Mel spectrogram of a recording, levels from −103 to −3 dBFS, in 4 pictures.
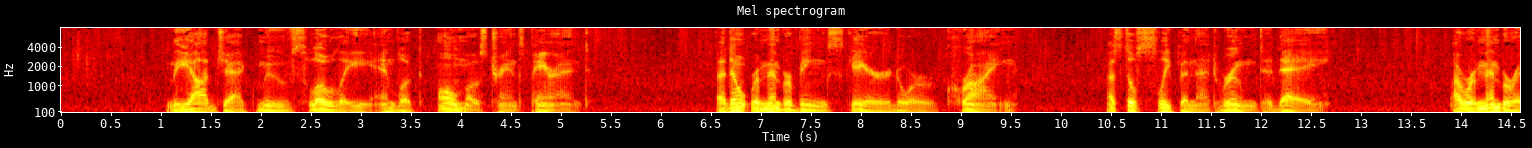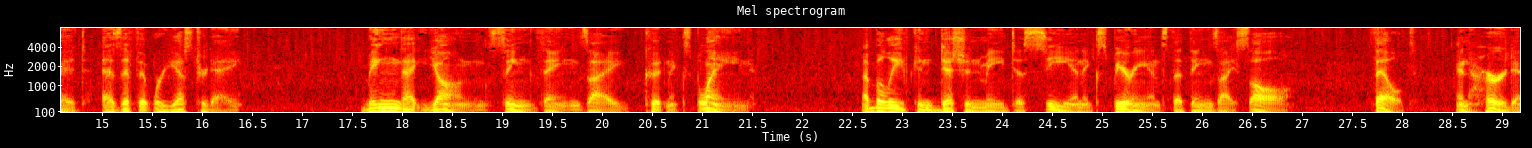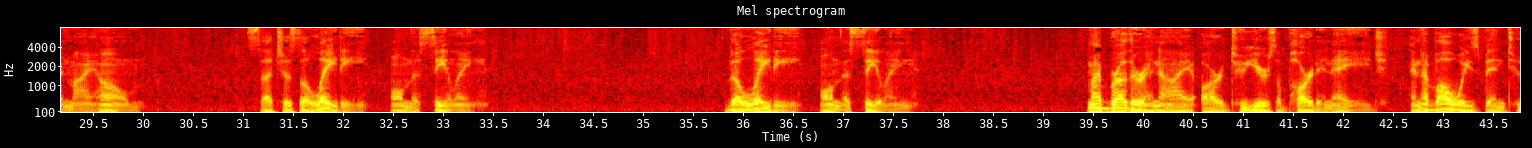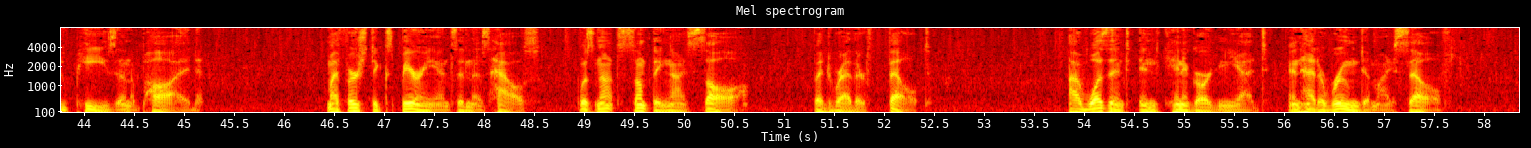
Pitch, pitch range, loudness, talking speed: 80 Hz, 70-95 Hz, -27 LUFS, 115 wpm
